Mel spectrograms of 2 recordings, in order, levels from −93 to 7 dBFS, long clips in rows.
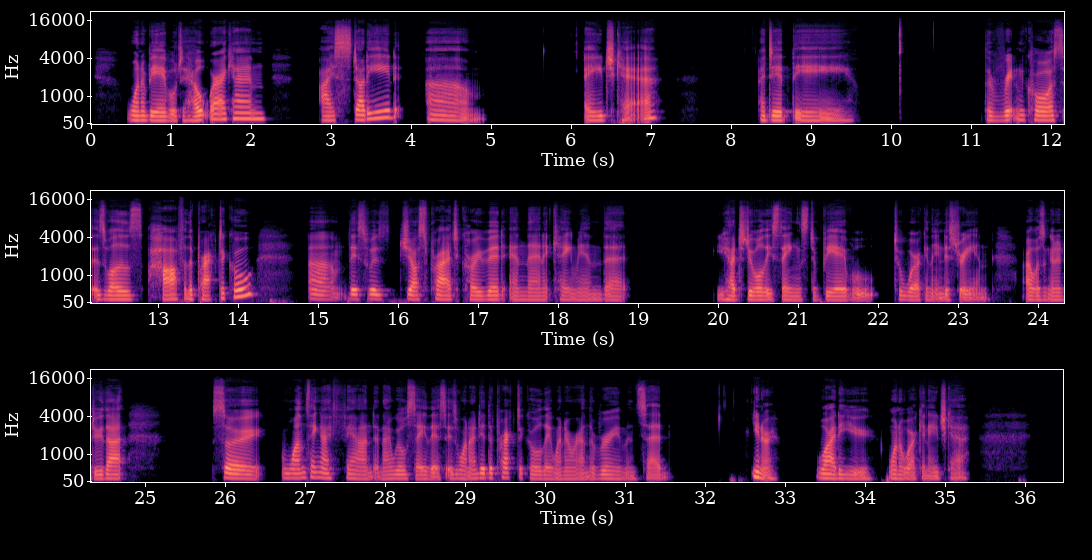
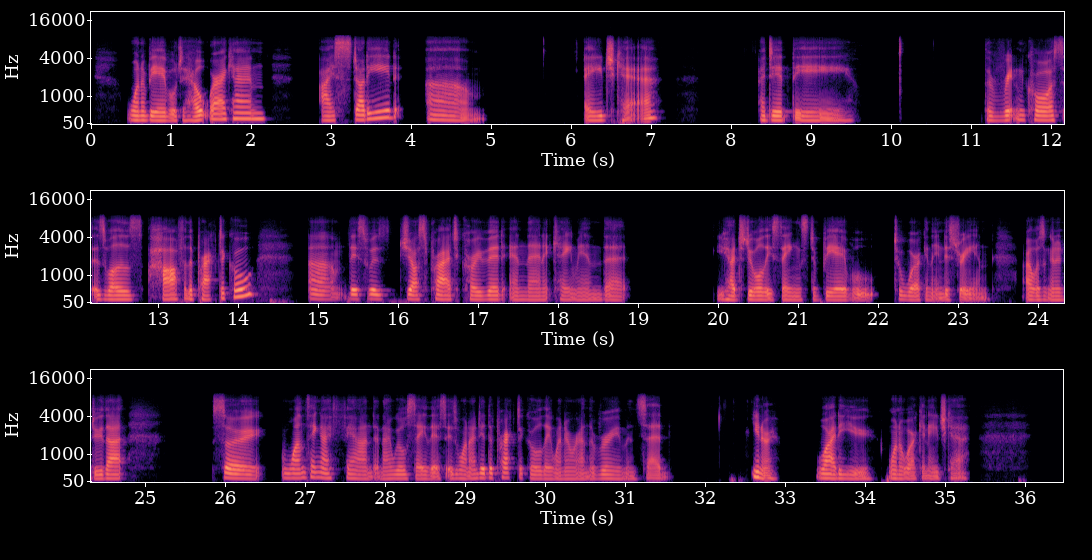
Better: first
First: none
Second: garbled, watery; slightly; nothing above 8 kHz

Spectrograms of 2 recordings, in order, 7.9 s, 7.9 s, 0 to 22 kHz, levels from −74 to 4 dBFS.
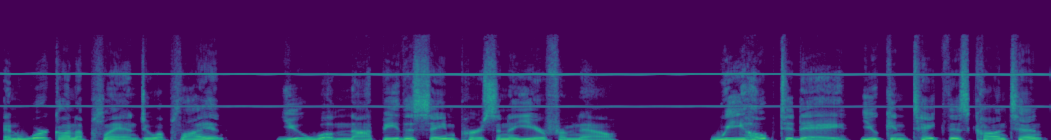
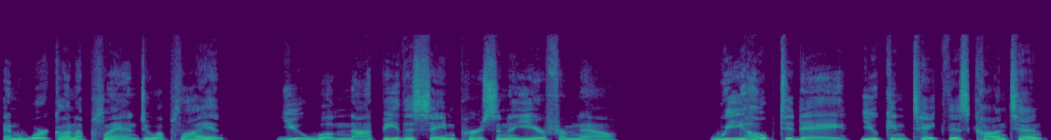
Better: second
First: high-pitched whine; loud; throughout; 10.5 kHz, 9 dB below the speech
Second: none

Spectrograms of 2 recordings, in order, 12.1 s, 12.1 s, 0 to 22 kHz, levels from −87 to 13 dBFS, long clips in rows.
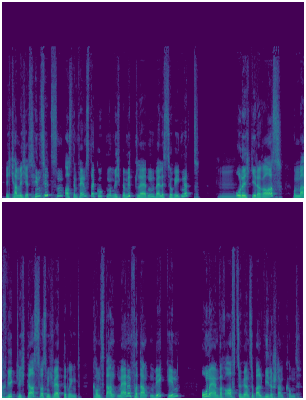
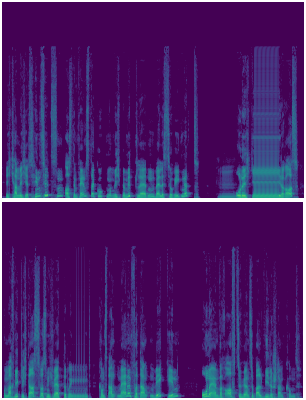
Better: first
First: none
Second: audio freezing; at 5 s for 0.5 s and at 7.5 s

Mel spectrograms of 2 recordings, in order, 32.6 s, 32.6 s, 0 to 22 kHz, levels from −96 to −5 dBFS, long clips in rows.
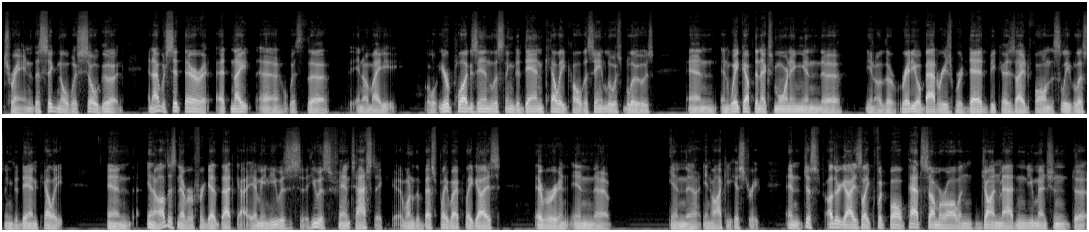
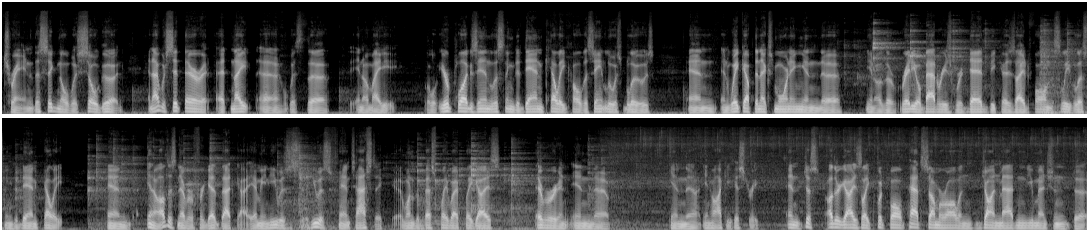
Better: first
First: none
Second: household noises; noticeable; throughout; 15 dB below the speech

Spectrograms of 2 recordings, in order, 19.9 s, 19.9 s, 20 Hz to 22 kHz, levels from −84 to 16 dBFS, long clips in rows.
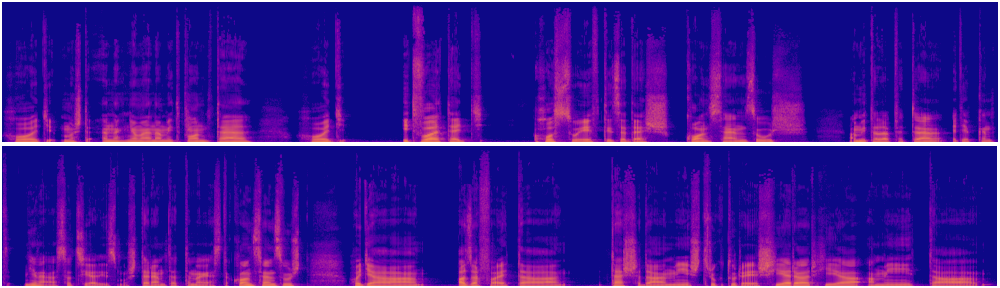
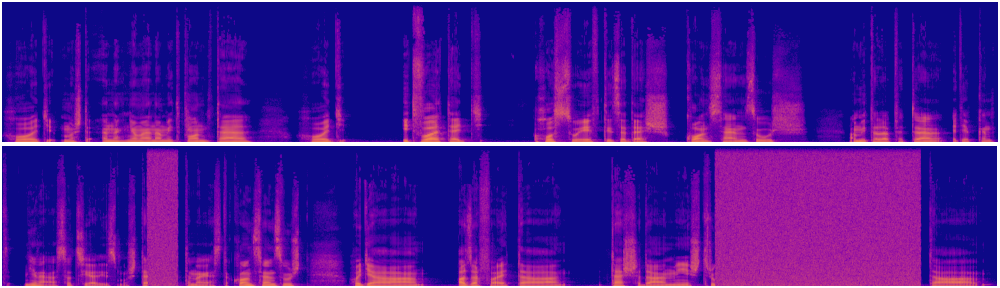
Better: first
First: none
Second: audio cutting out; filled with static; at 11 s and at 17 s for 2 s

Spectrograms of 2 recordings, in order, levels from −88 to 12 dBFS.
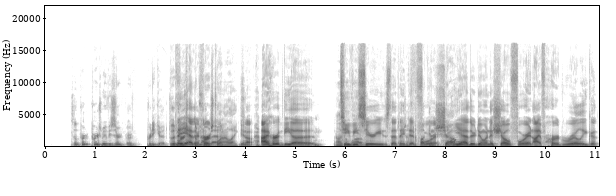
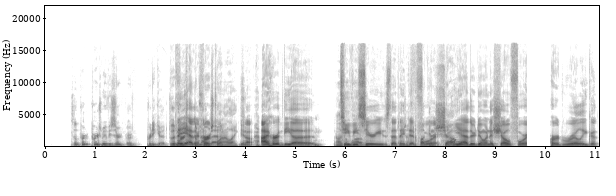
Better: first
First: none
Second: audio cutting out; at 9.5 s

